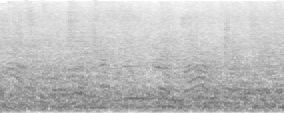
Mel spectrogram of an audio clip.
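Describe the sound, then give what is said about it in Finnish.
Steady, indistinct crowd chatter at a Sunday flea market in an echoey parking garage, many voices overlapping into a continuous murmur with no single speaker standing out, at a moderate, even level throughout. “Parkkihallissa on sunnuntaisin kirpputori.”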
